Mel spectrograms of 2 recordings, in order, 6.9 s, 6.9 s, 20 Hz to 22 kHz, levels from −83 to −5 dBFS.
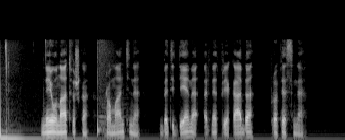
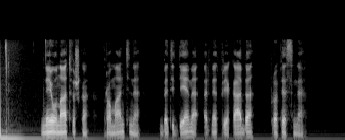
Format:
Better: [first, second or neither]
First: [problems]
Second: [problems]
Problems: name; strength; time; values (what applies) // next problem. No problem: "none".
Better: second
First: background sound (Snare drum); 20 dB below the speech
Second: none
